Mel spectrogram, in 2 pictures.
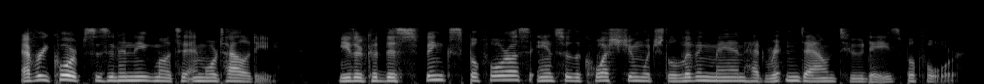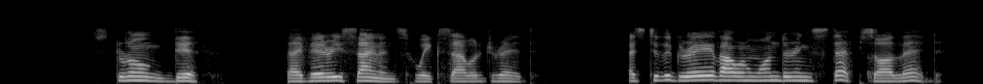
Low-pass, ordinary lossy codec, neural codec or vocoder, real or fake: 5.4 kHz; AAC, 32 kbps; codec, 16 kHz, 4 kbps, FunCodec, trained on Chinese and English, 50 frames a second; fake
